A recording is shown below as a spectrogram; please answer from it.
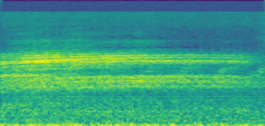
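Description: A slow, steady exhale, its soft breathy hiss fading out near the end, over a low steady room hum.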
